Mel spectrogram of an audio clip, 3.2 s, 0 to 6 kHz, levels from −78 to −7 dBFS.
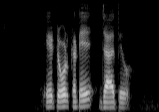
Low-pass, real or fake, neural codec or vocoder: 5.4 kHz; fake; codec, 16 kHz, 1 kbps, X-Codec, HuBERT features, trained on LibriSpeech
